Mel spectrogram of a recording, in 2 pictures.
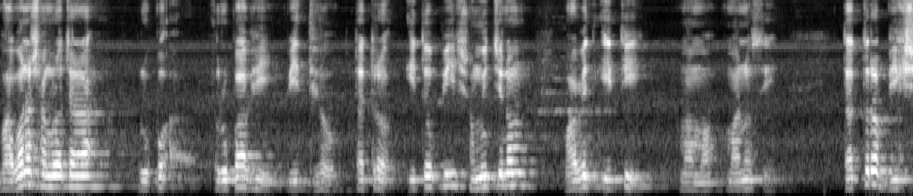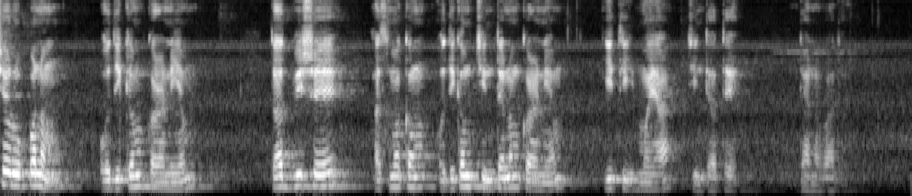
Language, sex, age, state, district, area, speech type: Sanskrit, male, 18-30, West Bengal, Cooch Behar, rural, spontaneous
